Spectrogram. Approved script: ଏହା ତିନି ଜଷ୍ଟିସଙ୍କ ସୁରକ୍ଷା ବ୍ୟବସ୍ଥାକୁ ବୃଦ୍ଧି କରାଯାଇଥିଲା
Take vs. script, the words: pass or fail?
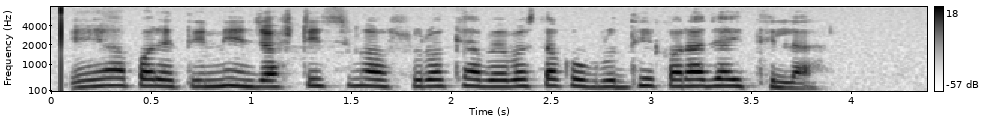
fail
